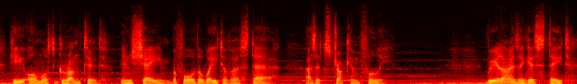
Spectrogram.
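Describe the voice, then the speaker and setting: A man narrating a dark fantasy audiobook in a measured, somber storytelling voice. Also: mid-range voice, muffled recording.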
